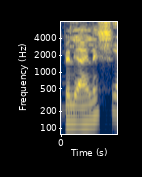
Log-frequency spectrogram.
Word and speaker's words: Billie Eilish: Yeah, with Billie Eilish. How do you say her name? – Billie Eilish.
